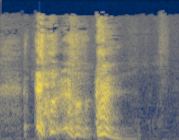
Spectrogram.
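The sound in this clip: Throat clearing and coughing sound alone, two short, rough bursts with a brief gap between them.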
